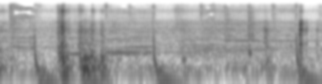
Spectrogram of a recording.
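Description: Plastic clicks and a short scrape as the clip-held cover of a car's AC cabin filter housing is pressed free and pulled out of the plastic HVAC box. There are a couple of sharp clicks about half a second in and another just after a second.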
